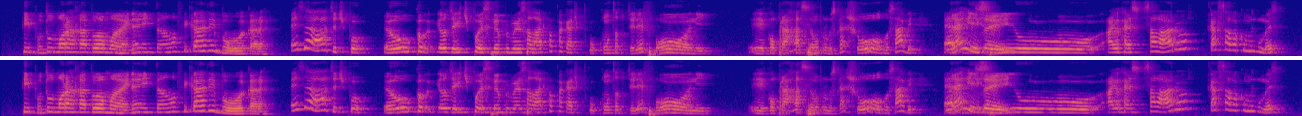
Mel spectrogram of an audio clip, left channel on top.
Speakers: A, on the right; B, in the centre.
A: tipo, tu morava com a tua mãe, né? Então ficava de boa, cara.
B: Exato, tipo, eu, co- eu usei, tipo, esse meu primeiro salário pra pagar, tipo, conta do telefone, eh, comprar ração pros meus cachorros, sabe? Era
A: Não
B: isso.
A: sei,
B: E o... Aí o resto do salário eu gastava comigo mesmo.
